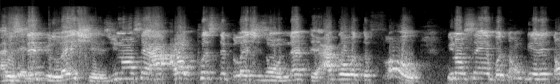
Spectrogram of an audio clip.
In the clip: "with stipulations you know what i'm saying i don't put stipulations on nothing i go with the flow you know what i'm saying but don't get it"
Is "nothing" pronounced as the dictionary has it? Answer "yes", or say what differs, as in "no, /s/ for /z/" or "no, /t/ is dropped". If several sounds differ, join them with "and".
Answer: yes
